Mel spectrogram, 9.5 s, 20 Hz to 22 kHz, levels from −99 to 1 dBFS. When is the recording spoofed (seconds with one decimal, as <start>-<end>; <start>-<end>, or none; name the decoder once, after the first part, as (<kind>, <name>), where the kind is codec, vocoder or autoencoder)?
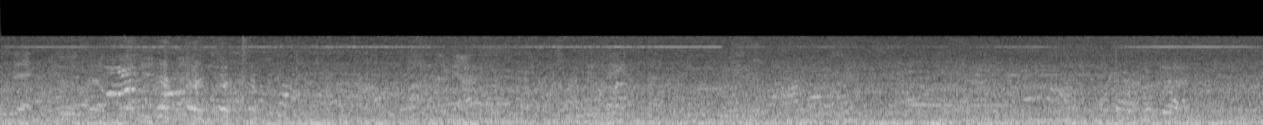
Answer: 0.7-4.9 (vocoder, Vocos); 7.9-8.6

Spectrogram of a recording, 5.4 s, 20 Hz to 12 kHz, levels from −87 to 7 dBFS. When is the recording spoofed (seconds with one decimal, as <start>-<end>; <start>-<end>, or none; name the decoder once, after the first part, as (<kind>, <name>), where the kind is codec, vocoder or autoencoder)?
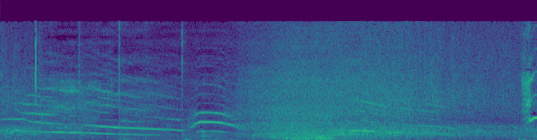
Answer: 0.4-3.6 (autoencoder, DAC-VAE)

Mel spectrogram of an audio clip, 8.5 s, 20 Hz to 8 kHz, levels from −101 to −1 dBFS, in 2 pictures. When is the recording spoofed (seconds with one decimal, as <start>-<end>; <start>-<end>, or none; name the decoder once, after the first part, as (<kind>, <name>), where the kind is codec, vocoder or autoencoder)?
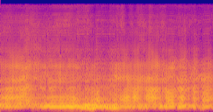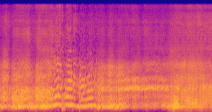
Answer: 0.0-5.3 (vocoder, Vocos); 6.2-8.5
